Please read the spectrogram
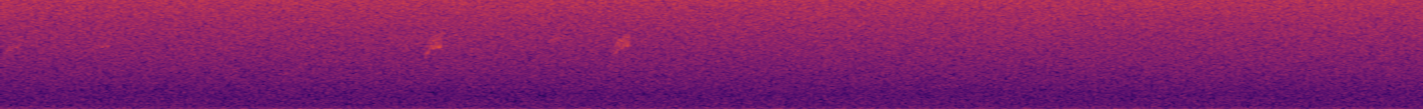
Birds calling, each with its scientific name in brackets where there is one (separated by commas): White-crowned Sparrow (Zonotrichia leucophrys)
